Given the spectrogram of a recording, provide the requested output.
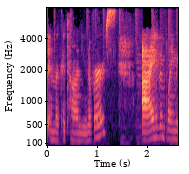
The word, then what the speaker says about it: Catan: And yes, I said Catan, not Catan. Turns out the Catan heads have been saying it wrong it, as I understand it, intends to be Catan. It's a German game, so if you kind of think about that, pronunciation can also help.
